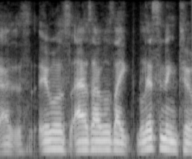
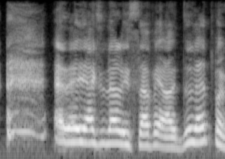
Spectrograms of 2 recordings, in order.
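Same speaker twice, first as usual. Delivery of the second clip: laughing; 11 semitones higher, 7 dB louder than usual. Real, not acted. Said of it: "laughing through story".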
